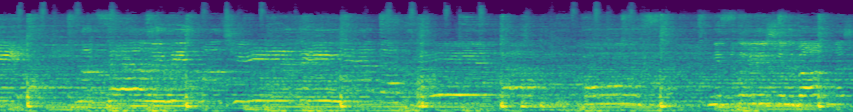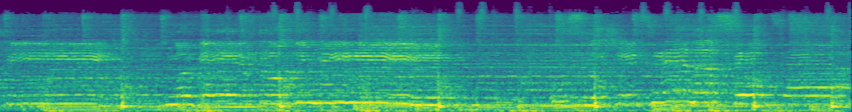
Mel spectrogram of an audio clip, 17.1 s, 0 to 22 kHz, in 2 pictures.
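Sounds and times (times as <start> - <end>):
pop song over sound system: 0.0 - 17.0.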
